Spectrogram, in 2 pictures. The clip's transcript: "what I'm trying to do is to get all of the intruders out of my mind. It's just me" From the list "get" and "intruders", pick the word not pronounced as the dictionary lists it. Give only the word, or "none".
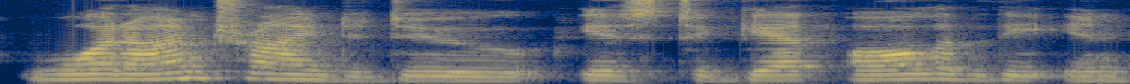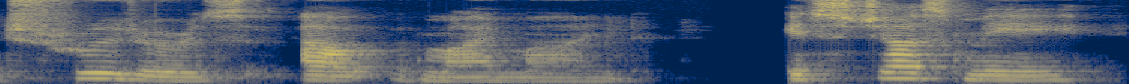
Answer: none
